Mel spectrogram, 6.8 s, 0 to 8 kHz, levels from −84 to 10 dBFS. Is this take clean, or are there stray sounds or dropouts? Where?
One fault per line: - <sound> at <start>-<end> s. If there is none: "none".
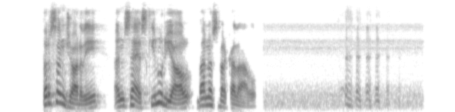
- laugh at 5.0-6.2 s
